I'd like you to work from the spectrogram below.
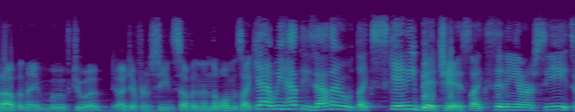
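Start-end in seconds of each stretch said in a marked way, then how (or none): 2.6-5.7 higher, mocking voice of a rude moviegoer, slowing on skinny; mock snooty woman. Mocking the woman who complained about people in her seats, in a higher sneering voice. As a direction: sneer it like the entitled woman he overheard.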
